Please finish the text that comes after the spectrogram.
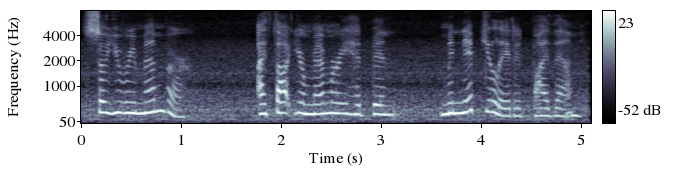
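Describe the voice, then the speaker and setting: An actress playing a tender, worried young woman in love, gentle and pleading, in an emotional video game cutscene. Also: high-pitched, normal speed, slight background noise, natural voice. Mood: disbelieving. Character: tender, worried young woman consoling the man she loves. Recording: music behind the voice.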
